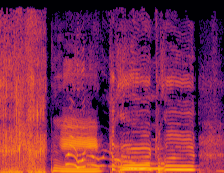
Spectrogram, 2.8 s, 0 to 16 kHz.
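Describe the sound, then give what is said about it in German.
A voice mimics a 56K dial-up modem connecting: a short hissing burst, then wavering, warbling electronic tones and squeals in a few rising and falling sweeps, loud for about three seconds. “Wie war 56K-Modem, das sich, das sich circa drei Stunden lang eingewählt hat mit den furchtbarsten Geräuschen.”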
